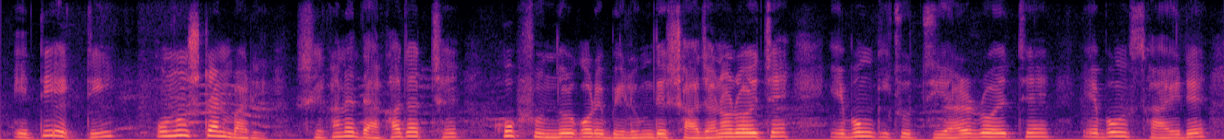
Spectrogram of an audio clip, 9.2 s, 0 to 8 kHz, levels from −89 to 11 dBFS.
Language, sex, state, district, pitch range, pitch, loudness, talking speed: Bengali, female, West Bengal, North 24 Parganas, 190-230 Hz, 210 Hz, -17 LUFS, 135 wpm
